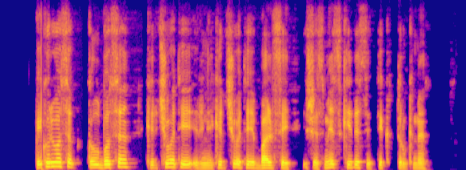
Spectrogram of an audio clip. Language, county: Lithuanian, Vilnius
